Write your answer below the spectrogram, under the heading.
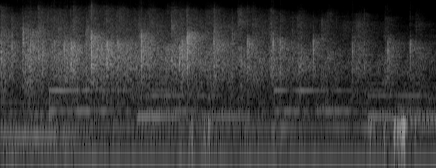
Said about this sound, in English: Give the Lord a mighty hand of praise. You can go back and sit down and listen to the word. Amen. Amen. Clap to Jesus again.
